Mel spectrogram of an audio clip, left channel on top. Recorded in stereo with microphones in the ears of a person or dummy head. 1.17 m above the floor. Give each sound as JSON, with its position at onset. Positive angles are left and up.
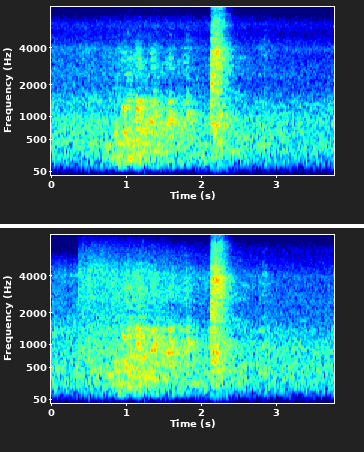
{"t": 0.5, "sound": "laughter", "side_deg": 45, "distance_m": 1.2}
{"t": 2.1, "sound": "tearing paper", "side_deg": 10, "distance_m": 0.8}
